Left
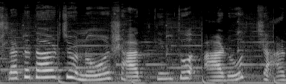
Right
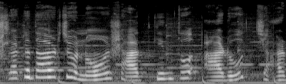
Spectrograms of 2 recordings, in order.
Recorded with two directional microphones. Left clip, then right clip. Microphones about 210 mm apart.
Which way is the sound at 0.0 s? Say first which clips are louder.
Right 4 dB; 40° right (ahead or behind).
